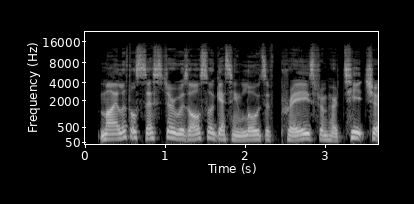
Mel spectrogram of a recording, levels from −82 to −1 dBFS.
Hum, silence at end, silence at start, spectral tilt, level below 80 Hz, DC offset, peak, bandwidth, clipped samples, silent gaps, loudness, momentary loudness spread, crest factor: none; 0 s; 0.2 s; -3 dB/octave; -68 dBFS; under 0.1%; -10 dBFS; 15.5 kHz; under 0.1%; none; -25 LUFS; 3 LU; 16 dB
